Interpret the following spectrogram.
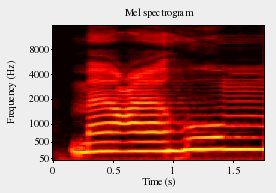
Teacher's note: Karena mim sukun menghadapi huruf yang bukan mim, bukan juga ba. Maka kita bunyikan mim sukun ini dengan jelas. Jadi bunyinya masih bunyi asal, bunyi M, dan jangan ditahan. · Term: izhar syafawi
